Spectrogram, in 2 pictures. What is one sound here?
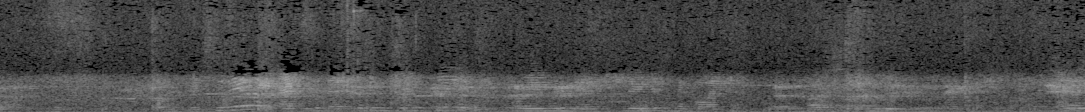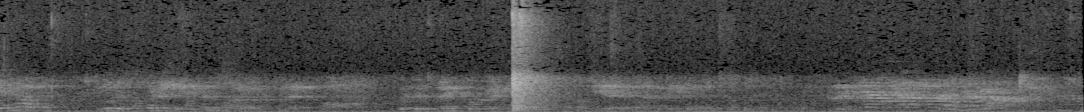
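Young visitors talk quietly nearby.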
